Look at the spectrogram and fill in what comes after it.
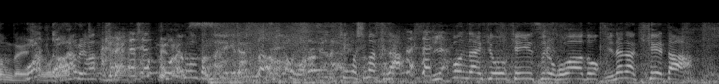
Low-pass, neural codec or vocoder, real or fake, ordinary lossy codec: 7.2 kHz; codec, 16 kHz, 2 kbps, FunCodec, trained on Chinese and English, 25 frames a second; fake; none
